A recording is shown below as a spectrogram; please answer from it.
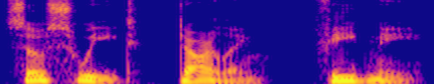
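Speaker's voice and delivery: usual speaking voice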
